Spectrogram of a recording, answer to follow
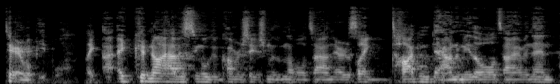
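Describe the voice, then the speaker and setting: A man's voice: medium pitch, little pitch movement, rapid-fire, pushed and bright, slight background noise. A man in his thirties, a podcast guest telling stories in loose, profane, rambling casual chat full of fillers. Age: 30s.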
